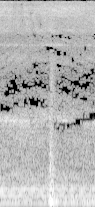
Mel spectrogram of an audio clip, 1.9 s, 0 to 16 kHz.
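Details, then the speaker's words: Synapse diverter valve on bench leak test fed 45 psi unregulated air, missing an O-ring with landing appearing unmachined: constant airy hiss with no pressure build, air leaking through the valve seat; diverter valve air leak. "definitely here definitely through the valve seat"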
